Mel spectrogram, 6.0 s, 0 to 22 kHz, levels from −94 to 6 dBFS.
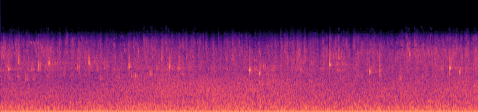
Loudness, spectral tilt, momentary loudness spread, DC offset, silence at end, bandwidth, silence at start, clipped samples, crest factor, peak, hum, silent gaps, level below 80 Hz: -24 LUFS; -5.5 dB/octave; 3 LU; 6%; 0 s; 7.8 kHz; 0 s; under 0.1%; 22 dB; -2 dBFS; none; none; -32 dBFS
